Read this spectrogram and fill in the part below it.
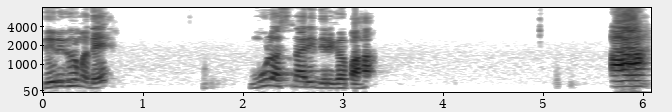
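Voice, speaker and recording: A man's voice: high-pitched, drawn-out words, sharp tone. A man teaching a grammar lesson like a classroom teacher, chanting the letters one by one and asking questions he answers himself. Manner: chanting the vowels one by one, addressing students as children.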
